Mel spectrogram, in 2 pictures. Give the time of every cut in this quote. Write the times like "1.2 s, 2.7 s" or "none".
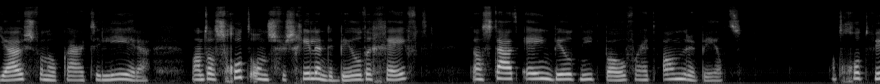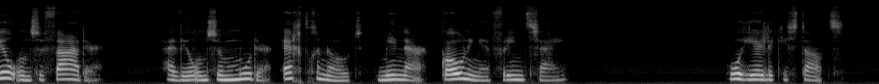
none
